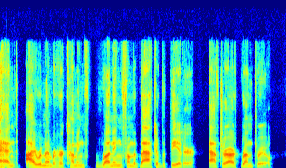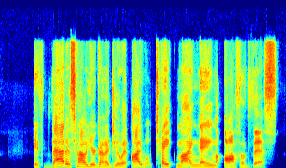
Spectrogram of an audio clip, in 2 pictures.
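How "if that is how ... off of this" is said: very high-pitched, shrill tantrum outburst. Recalling a high school drama teacher running in after a run-through, imitating a fit. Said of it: "throwing a fit".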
